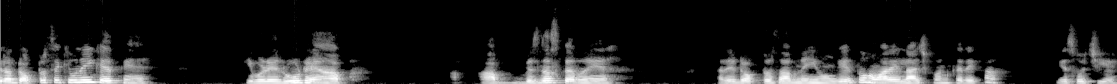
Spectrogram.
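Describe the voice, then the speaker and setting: Calm in tone, a woman at medium pitch speaks with ordinary pitch variation and long, frequent pauses. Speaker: life coach and healer. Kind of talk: monologue to viewers. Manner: calm, never raises voice.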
